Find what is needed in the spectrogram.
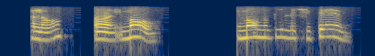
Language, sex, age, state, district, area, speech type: Manipuri, female, 18-30, Manipur, Kangpokpi, urban, conversation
